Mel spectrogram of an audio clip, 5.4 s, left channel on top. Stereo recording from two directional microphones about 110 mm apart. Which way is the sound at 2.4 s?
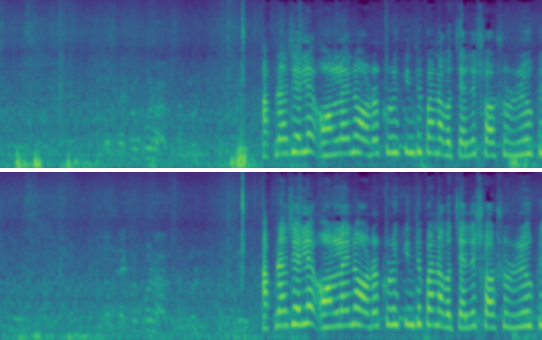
45° right (ahead or behind).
